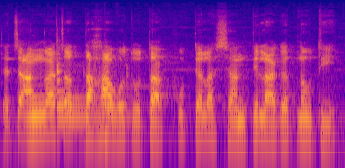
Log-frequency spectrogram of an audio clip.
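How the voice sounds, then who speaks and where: A man's voice: a little high, little pitch movement, brisk, music in the background. A man preaching a kirtan sermon, telling a devotional story dramatically and stretching out sung quotations.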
